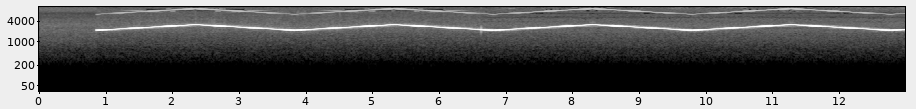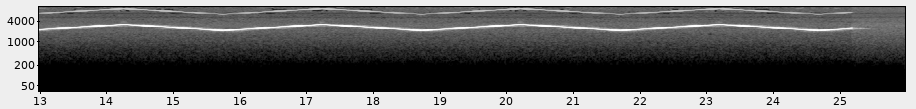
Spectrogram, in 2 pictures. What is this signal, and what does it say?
A tone that sweeps in pitch again and again. There is no code.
